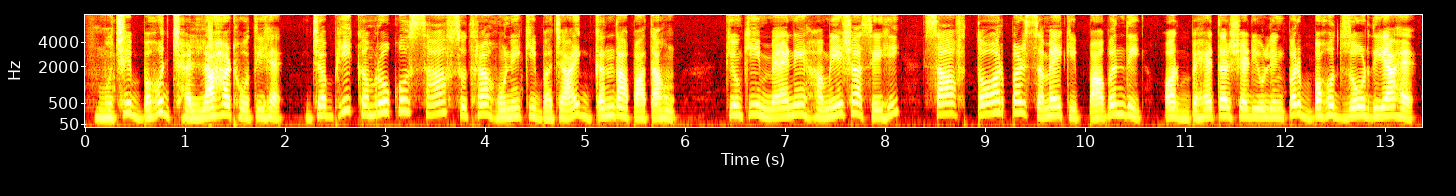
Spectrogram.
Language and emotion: Hindi, angry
